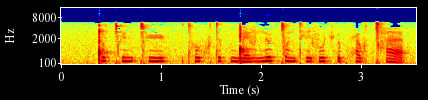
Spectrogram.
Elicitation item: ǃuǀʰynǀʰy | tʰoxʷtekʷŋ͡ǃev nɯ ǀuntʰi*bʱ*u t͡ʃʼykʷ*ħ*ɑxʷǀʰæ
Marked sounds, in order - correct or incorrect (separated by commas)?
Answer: incorrect, correct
